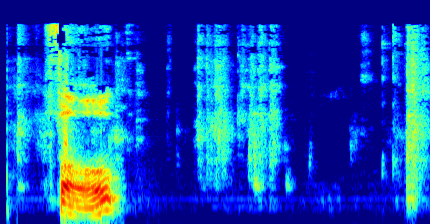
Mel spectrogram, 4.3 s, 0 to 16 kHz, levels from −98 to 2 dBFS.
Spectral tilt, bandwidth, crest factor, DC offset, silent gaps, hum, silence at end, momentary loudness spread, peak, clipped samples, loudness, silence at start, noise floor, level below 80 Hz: -4 dB/octave; 11.5 kHz; 18 dB; under 0.1%; none; none; 0.1 s; 27 LU; 0 dBFS; under 0.1%; -12 LUFS; 0.5 s; -69 dBFS; -58 dBFS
